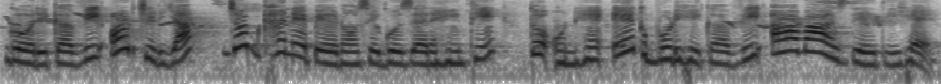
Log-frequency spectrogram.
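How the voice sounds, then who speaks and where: High, animated woman storyteller. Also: a little slow. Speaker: narrator. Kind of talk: scripted children's story narration. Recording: clearly noisy background.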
